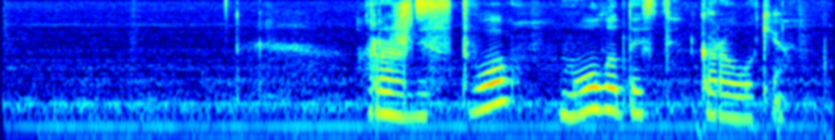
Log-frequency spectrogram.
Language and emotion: Russian, neutral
